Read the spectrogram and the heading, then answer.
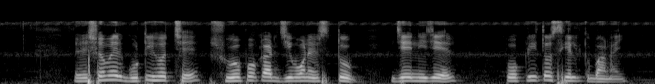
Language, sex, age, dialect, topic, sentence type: Bengali, male, 18-24, Northern/Varendri, agriculture, statement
